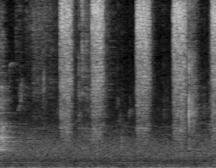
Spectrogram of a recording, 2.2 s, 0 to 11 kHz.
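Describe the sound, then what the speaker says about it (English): Short hissing bursts of spray paint on a Rover P4 exhaust back box, four quick sprays in a steady rhythm, close by over low outdoor rumble in the sun. "I'm just going to spray the back box now."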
